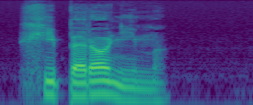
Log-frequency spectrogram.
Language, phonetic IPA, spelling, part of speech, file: Polish, [ˌxʲipɛrˈɔ̃ɲĩm], hiperonim, noun, Pl-hiperonim.ogg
